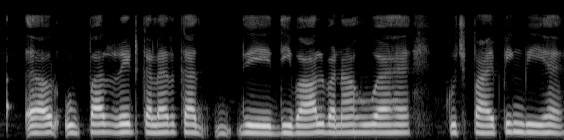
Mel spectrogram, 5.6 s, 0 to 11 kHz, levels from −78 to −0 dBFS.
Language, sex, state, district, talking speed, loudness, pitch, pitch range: Hindi, female, Chhattisgarh, Rajnandgaon, 160 wpm, -22 LUFS, 185 Hz, 180-190 Hz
